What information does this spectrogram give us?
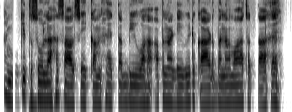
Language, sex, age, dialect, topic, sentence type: Hindi, male, 25-30, Garhwali, banking, statement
